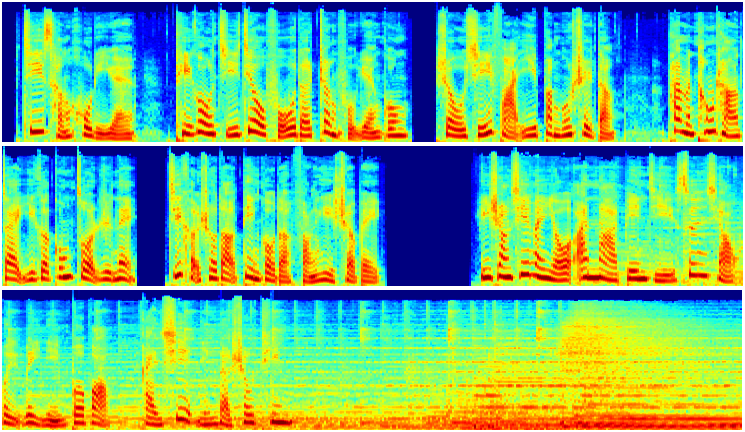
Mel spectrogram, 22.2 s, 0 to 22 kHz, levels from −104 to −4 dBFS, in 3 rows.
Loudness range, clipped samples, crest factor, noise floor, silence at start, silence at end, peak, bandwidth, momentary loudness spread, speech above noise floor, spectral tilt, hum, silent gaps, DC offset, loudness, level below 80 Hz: 4 LU; under 0.1%; 12 dB; under -90 dBFS; 0.2 s; 0 s; 0 dBFS; 18 kHz; 11 LU; over 79 dB; -5.5 dB/octave; none; 4.11-4.33 s, 8.76-9.03 s, 11.25-12.09 s; under 0.1%; -13 LUFS; -32 dBFS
